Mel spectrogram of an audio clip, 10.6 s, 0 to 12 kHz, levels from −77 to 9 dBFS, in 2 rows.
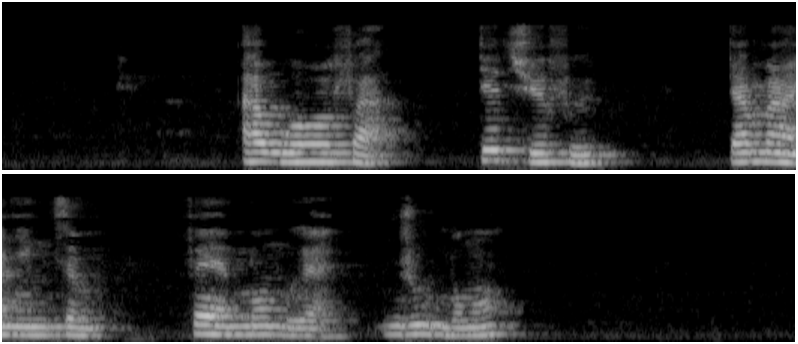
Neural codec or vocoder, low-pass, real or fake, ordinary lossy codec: codec, 16 kHz, 6 kbps, DAC; 7.2 kHz; fake; AAC, 32 kbps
